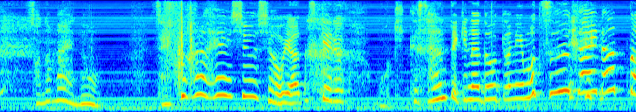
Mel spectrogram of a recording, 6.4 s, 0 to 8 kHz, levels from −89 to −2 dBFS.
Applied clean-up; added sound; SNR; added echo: none; Domestic sounds, home sounds; 19 dB; none.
